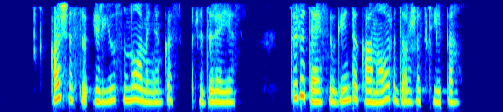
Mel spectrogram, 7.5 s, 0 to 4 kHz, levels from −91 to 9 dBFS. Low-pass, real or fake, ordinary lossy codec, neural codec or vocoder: 3.6 kHz; fake; MP3, 32 kbps; vocoder, 24 kHz, 100 mel bands, Vocos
